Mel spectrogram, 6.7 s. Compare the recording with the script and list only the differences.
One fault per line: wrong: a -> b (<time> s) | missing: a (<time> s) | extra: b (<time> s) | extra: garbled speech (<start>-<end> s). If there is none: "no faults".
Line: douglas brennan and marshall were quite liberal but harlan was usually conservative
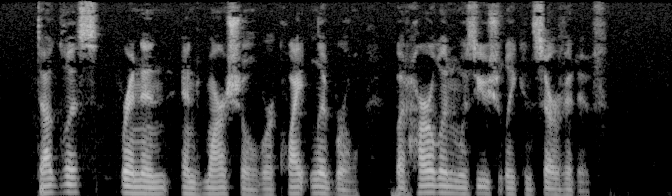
no faults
